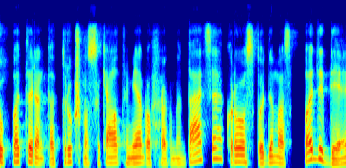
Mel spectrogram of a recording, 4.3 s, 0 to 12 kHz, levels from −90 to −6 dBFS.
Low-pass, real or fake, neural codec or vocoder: 10.8 kHz; fake; autoencoder, 48 kHz, 32 numbers a frame, DAC-VAE, trained on Japanese speech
